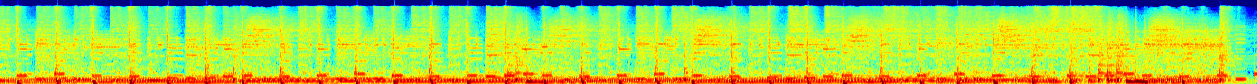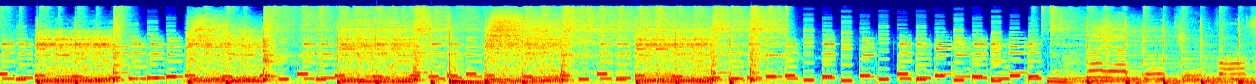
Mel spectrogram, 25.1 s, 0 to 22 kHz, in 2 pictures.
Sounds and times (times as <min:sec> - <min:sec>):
Music: 0:00.0 - 0:25.1.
